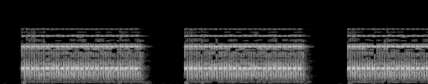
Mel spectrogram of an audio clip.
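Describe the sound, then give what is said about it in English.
A telephone bell rings in three long bursts, each about a second and a half, separated by short silences. The ring is loud and steady, with a bright, buzzing metallic tone and no voices. “Afraid to answer it?”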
